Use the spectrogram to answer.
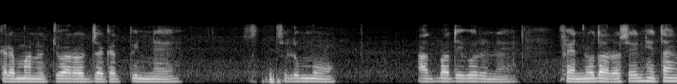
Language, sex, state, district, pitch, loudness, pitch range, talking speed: Chakma, male, Tripura, Dhalai, 140 Hz, -17 LUFS, 130-145 Hz, 140 wpm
